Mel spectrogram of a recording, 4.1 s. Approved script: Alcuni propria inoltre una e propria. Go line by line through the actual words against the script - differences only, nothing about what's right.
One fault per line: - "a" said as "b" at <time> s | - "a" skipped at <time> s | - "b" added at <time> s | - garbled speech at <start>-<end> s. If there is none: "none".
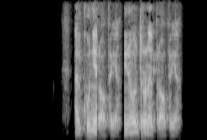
none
